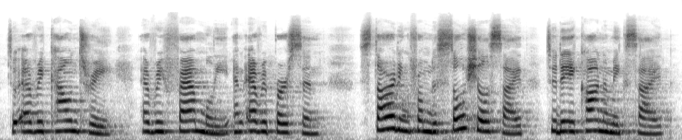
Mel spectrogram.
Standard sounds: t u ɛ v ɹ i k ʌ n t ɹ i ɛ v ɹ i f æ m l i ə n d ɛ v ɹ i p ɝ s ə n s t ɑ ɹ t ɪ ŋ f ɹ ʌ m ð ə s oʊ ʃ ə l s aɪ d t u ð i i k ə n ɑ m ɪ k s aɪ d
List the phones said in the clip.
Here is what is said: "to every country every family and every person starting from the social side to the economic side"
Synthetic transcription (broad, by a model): t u ɛ v ɹ i k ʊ n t ɹ i ɛ v ɹ i f æ m l i ə n d ɛ v ɹ i p ɝ s ə n s t ɑ ɹ t ɪ ŋ f ɹ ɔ m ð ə s oʊ ʃ ə l s aɪ t u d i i k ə n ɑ m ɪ k s aɪ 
